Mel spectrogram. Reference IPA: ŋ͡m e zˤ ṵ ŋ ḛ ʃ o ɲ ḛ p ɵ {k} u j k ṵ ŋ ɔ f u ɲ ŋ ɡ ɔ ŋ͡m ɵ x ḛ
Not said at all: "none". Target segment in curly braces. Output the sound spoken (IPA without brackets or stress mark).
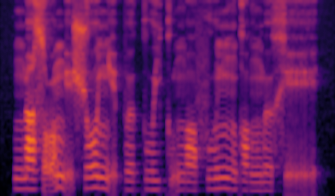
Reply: k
